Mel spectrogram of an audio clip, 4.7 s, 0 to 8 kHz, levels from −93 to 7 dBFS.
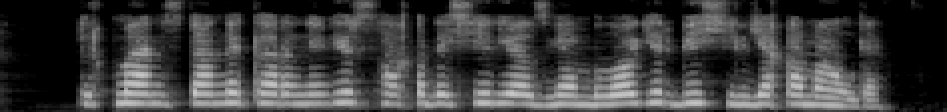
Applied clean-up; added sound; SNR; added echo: neural mask model DeepFilterNet 3.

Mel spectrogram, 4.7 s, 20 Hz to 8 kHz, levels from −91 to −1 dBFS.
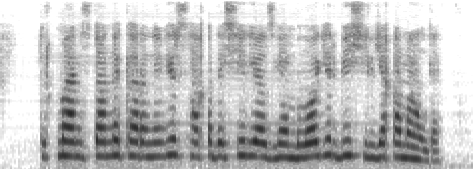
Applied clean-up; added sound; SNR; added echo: neural separator model SepFormer DNS4.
